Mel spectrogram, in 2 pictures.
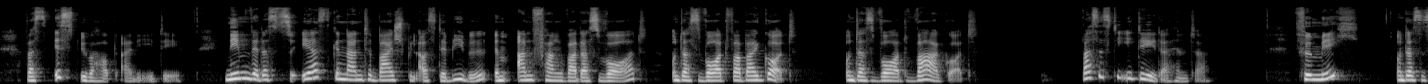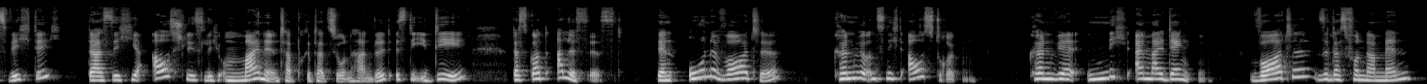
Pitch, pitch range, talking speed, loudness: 215 Hz, 190-255 Hz, 155 wpm, -19 LUFS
